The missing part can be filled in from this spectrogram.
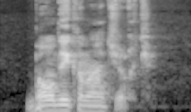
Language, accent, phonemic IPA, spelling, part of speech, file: French, France, /bɑ̃.de kɔ.m‿œ̃ tyʁk/, bander comme un Turc, verb, LL-Q150 (fra)-bander comme un Turc.wav
- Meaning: synonym of bander comme un taureau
